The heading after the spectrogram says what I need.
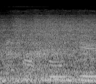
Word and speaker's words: Kathmandu: Here we are at the domestic terminal of Kathmandu, which is the proper way to say it.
